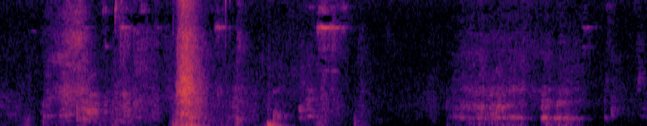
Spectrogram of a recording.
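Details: Two pet dogs, Monty the Golden Retriever and Eric the Labrador, play fighting indoors: two loud gruff growling bursts in close succession, then softer rumbling growls.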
